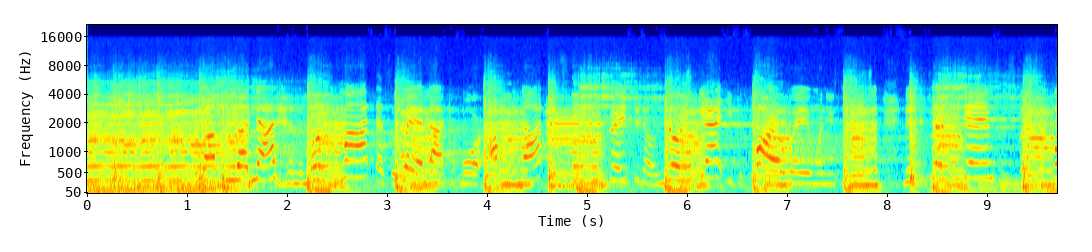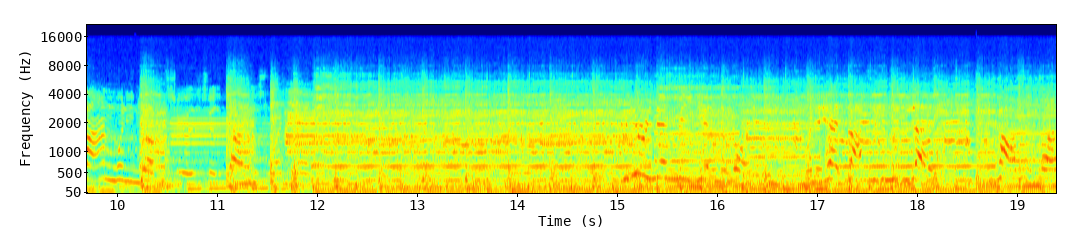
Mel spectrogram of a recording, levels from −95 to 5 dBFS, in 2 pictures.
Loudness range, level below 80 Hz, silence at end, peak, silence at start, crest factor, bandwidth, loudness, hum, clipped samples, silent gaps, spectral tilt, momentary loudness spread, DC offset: 3 LU; -32 dBFS; 0 s; -2 dBFS; 0 s; 16 dB; 16.5 kHz; -18 LUFS; none; under 0.1%; none; -6 dB/octave; 6 LU; under 0.1%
